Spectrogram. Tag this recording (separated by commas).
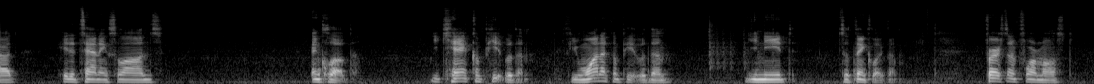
Speech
